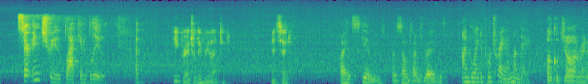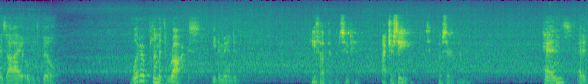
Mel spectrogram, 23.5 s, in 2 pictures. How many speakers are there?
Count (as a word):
five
